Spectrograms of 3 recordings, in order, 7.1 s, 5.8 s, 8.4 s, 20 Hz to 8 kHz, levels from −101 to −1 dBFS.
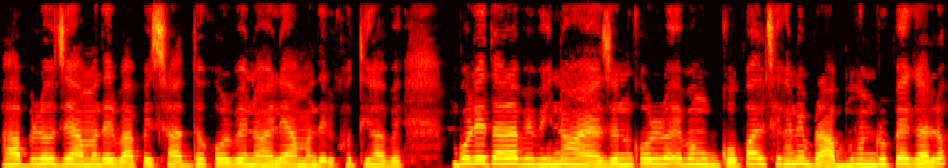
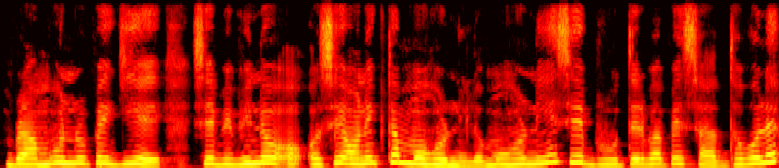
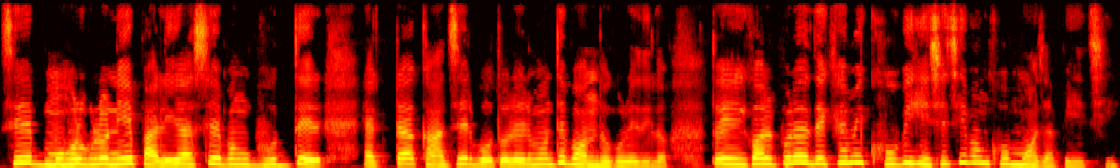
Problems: none marked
